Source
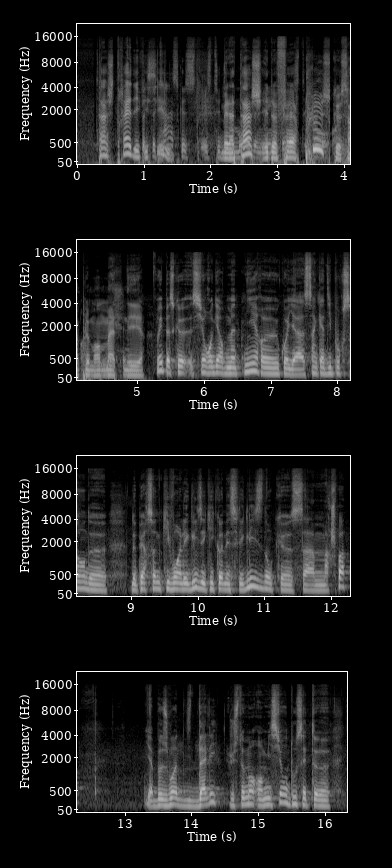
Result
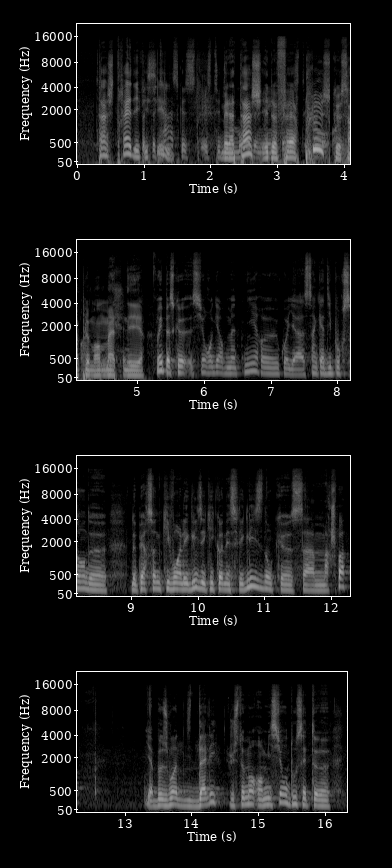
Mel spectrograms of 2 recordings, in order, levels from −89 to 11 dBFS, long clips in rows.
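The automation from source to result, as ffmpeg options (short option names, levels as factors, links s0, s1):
-af "volume=1.12,afade=t=out:st=5.4:d=0.61:silence=0.316228,afade=t=in:st=7.26:d=1.03:silence=0.354813"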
